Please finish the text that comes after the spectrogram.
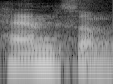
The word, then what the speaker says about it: handsome: जैसे यह वर्ड है हैंडसम पहले यह मैं आपको बता दूं कि इस मिट्टी साइलेंट होता यह हैंडसम नहीं होता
